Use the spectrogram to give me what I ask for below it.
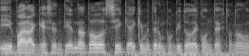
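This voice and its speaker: Here a man with a Canarian accent speaks at a fairly high pitch. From Canary Islands, Fuerteventura. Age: 20s. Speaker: remote sales closer. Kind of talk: interview.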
